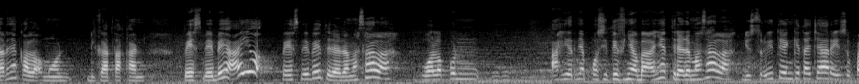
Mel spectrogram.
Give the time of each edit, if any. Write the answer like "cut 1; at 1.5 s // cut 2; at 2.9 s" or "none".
cut 1; at 4.1 s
